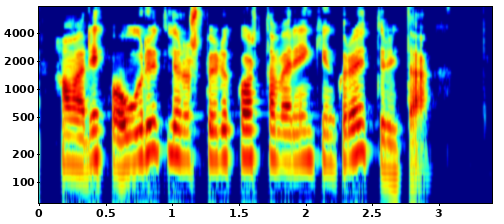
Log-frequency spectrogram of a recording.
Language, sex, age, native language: Icelandic, female, 60-69, Icelandic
